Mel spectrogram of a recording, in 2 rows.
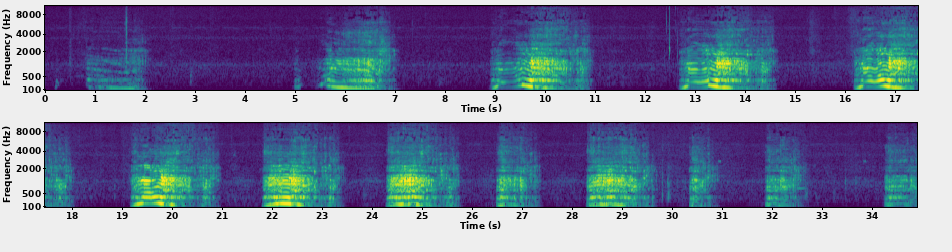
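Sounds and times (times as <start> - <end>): animal roars: 24.3 - 25.8, 28.3 - 29.6, 31.9 - 32.7, 34.2 - 34.9.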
